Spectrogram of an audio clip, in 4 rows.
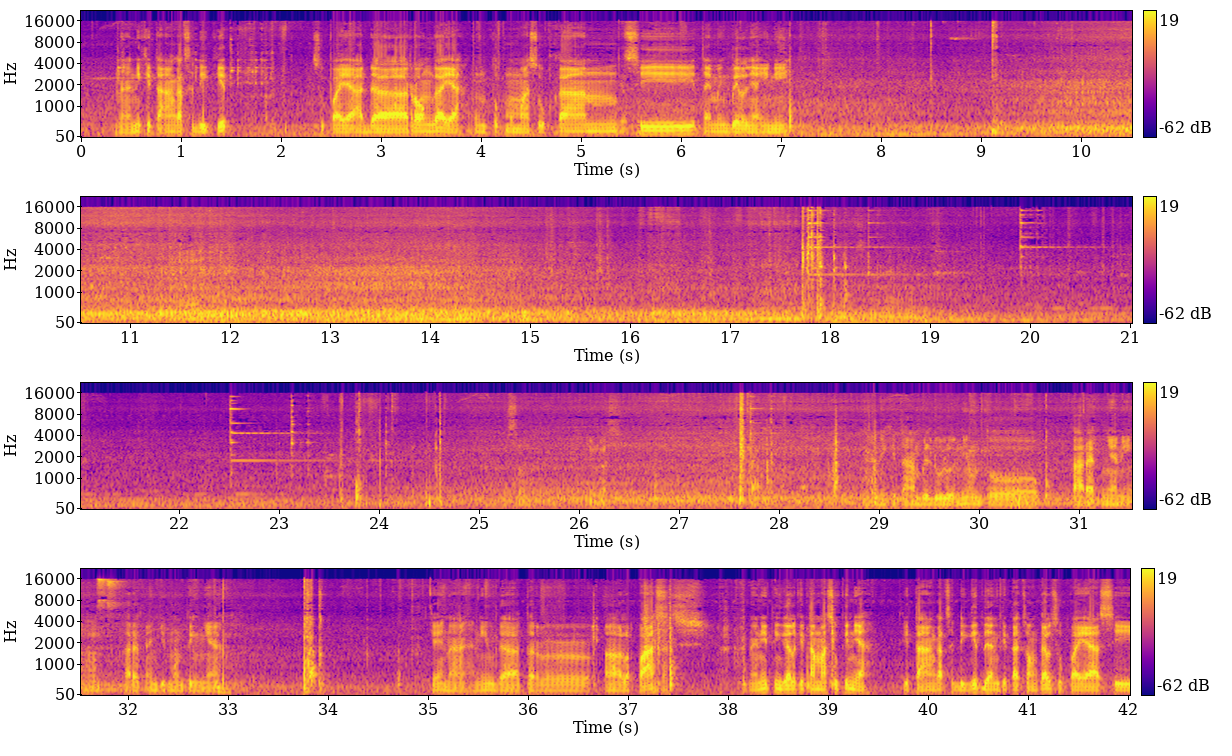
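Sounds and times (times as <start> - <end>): metal tools clinking: 1.4 - 2.1, 17.5 - 21.1, 22.4 - 24.3, 31.7 - 32.0.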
